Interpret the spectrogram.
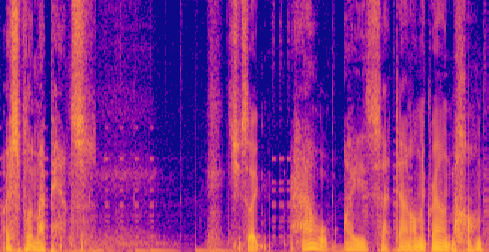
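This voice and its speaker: A young man telling a casual storytime, keeping his voice down in a dark room at night. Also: sits low, takes it slowly, vocal fry, faint music behind. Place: dark bedroom at home. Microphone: new home mic.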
